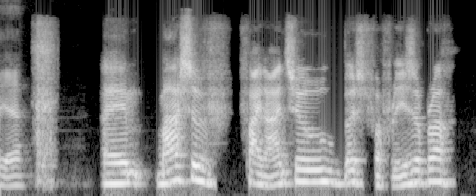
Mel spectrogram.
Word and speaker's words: Fraserburgh: Rangers hosting Fifth Division Fraserburgh. I'm not too sure on how you pronounce that one. You got But it right first time. Yeah, Fraserburgh.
